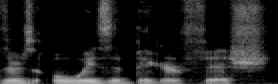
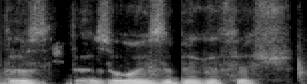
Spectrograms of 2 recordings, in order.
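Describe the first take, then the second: First: It is read in the speaker's normal voice. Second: It is said in an imitated character voice.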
